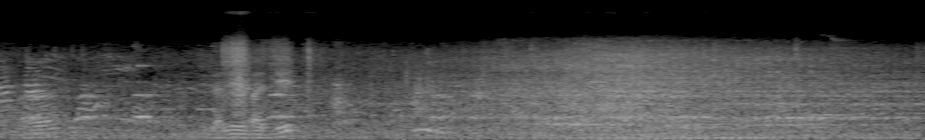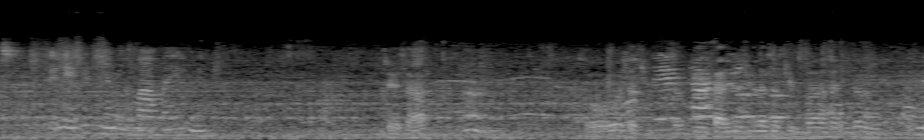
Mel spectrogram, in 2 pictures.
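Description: An elderly woman talks nearby.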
